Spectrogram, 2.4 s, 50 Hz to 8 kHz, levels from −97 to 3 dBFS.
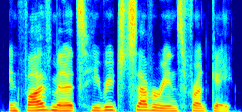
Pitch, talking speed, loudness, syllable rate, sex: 190 Hz, 200 wpm, -18 LUFS, 5.9 syllables/s, female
